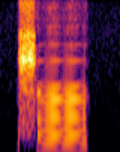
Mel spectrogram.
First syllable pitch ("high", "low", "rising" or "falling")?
low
